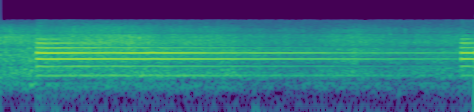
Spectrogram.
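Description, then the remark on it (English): A large bell tolls at the close of The Weird Circle, its loud, resonant ring hanging in the air and fading slowly for several seconds before it is struck again at the very end. “Bellkeeper, toll the bell.”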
